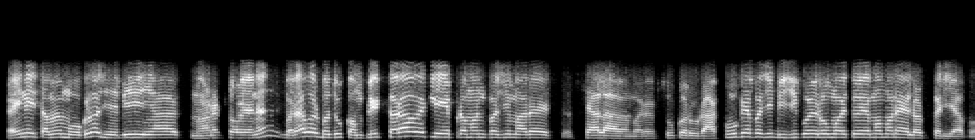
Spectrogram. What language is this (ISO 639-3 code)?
guj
